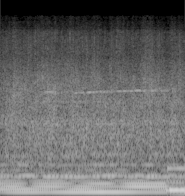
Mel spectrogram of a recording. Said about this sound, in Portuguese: Vamos dar uma salva de palmas ao nosso Deus.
